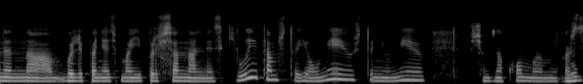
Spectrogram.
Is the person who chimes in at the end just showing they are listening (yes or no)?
no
